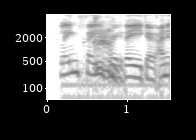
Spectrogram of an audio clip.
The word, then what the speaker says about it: Fabry: favorite i'm so sorry i've been pronouncing your name wrong all these guys everybody says my name plain favorite there you go and it's with two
